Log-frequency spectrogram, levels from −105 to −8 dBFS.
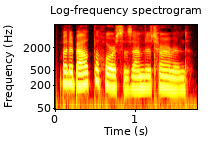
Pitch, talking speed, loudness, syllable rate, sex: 185 Hz, 200 wpm, -18 LUFS, 6.7 syllables/s, female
